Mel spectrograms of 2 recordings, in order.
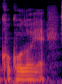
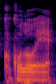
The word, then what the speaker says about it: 心得: 心得就是今天要讲的这个词啊，它写作心得，然后呢，它读作 kokoroe，kokoroe 啊，读作 kokoroe，写作心得，然后它的含义呢，也就是有心得的意思，当然也有经验、知识啊，非常和我们国内的这个汉语非常相似的一个词啊，它读作 kokoroe，写作心得，然后这个词呢，它要搭配一个句式去使用，非常基本的基础的一个句式，就是。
